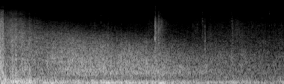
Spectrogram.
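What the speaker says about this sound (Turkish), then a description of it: "Yeter yordu da beni gereksiz Top atışlarıyla." Cannon artillery fire in the Empire: Total War strategy game, a loud, dense rumble of booming shots rolling together without pause, with no voices.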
